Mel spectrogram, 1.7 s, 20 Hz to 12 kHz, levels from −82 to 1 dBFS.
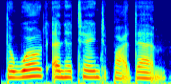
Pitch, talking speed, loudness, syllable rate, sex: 215 Hz, 175 wpm, -18 LUFS, 5.4 syllables/s, female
